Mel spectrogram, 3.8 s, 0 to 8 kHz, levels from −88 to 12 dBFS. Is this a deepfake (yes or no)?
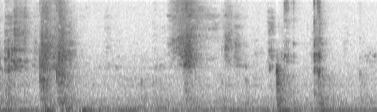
no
